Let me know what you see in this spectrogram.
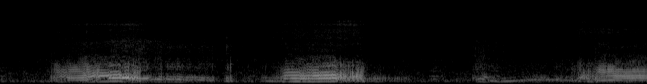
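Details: Bully-breed dogs relaxing and sleeping, snoring: rhythmic, buzzing snores with each breath, about one every two seconds.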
